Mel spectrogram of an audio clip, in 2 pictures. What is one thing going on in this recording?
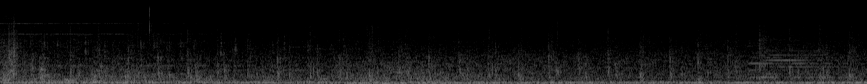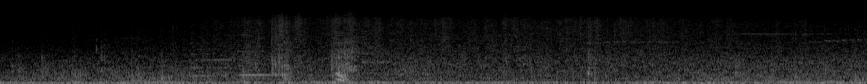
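Footsteps run quickly over stone and grass.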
